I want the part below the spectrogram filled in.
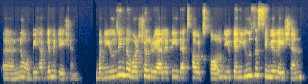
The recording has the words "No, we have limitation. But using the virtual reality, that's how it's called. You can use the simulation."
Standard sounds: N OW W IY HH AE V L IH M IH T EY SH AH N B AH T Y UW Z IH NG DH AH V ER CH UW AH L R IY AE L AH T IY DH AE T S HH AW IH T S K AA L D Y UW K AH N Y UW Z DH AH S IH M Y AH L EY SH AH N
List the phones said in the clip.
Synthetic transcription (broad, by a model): N OW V IY HH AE V L IH M IH T EY SH AH N B AH T Y UW Z IH NG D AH V ER CH UW AH L R IY AE L AH T IY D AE T S HH AW IH T S K AA L D Y UW K AH N Y UW Z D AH S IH M Y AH L EY SH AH N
